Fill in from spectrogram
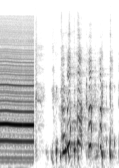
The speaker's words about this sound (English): Here's what our intro could be. We can do the fucking local access alert thing.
